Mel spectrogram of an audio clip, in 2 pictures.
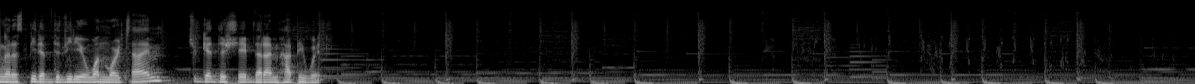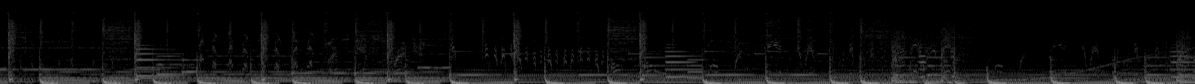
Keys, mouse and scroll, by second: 3.4 middle click, 3.6-8.1 typing, 4.2 middle click, 5.5 middle click, 6.0 middle click, 6.8 scroll up 2, 6.8 shift+middle click, 7.5 click, 7.7 middle click, 8.7 middle click, 8.9 click, 9.1 scroll down 1, 9.2 middle click, 9.4-12.1 typing, 9.6 click, 9.7 scroll down 1, 10.0 middle click, 10.1 click, 10.6 middle click, 10.9 middle click, 11.0 click, 12.0 middle drag, 12.8 click, 12.8 middle click, 12.9 scroll down 2, 13.0 shift+middle click, 13.2 middle click, 13.9 click, 14.0 click, 14.2 click, 14.3 middle click, 14.4 scroll up 2, 14.4 shift+middle click, 14.9 alt+click, 14.9 middle click, 15.2 g, 15.5 shift+d, 15.7 middle click, 15.9 alt+middle click, 15.9 g, 16.5 middle drag, 16.6-17.3 drag, 17.4 click, 18.0 s, 18.4 click, 18.6 shift+middle click, 19.0 middle click, 19.1 scroll up 1, 19.2 scroll down 2, 19.2 click, 19.3-23.9 typing, 19.4 scroll up 1, 19.5 alt+middle click, 20.0 alt+click, 20.8 Delete, 21.2 scroll down 2, 21.4 middle click, 21.8 click, 22.2 ctrl+z, 22.8-23.1 drag, 23.4 alt+middle click.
